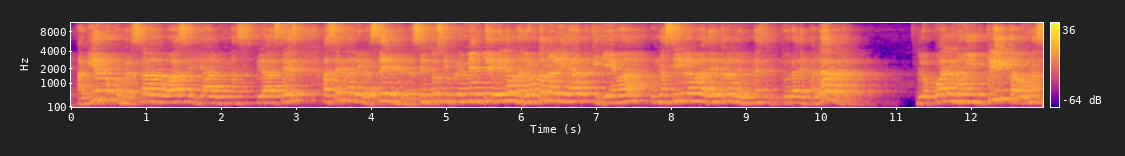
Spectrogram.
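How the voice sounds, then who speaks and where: A woman from South America teaching a recorded grammar lesson, explaining patiently, repeating examples and checking in with the listener. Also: fairly high pitch. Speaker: language teacher. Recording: echoey room with long reverb.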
